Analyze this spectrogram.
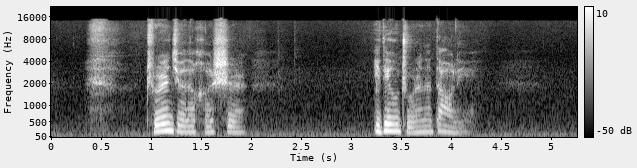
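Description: A young woman speaks quietly and calmly nearby.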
